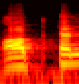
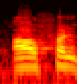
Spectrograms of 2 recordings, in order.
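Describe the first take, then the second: First: A t sound is pronounced in the middle. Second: No t sound is pronounced in the middle. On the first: The speaker calls it wrong. "इसको ऑप्टन नहीं पढ़ेंगे" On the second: The speaker calls it right. "ऑफन पढ़ेंगे"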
